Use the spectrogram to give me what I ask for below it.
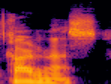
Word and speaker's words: Cardenas: But she always said that it was Cardenas, which it is.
